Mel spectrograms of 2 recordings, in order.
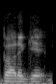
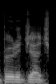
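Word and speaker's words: Buttigieg: pretty straightforward like don't do it like Pete butter get Buddha gig how do you pronounce it yes thank you I apologize to Mr Buddha judge for my uh my stupidity but he's a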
